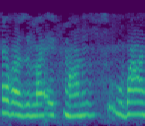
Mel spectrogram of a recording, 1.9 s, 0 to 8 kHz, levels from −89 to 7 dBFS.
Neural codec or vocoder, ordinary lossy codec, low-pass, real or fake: codec, 16 kHz, 4 kbps, FreqCodec, smaller model; MP3, 24 kbps; 7.2 kHz; fake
